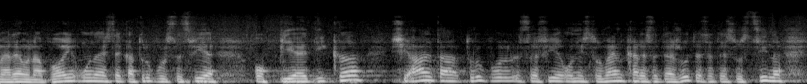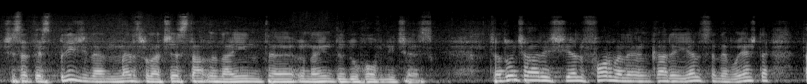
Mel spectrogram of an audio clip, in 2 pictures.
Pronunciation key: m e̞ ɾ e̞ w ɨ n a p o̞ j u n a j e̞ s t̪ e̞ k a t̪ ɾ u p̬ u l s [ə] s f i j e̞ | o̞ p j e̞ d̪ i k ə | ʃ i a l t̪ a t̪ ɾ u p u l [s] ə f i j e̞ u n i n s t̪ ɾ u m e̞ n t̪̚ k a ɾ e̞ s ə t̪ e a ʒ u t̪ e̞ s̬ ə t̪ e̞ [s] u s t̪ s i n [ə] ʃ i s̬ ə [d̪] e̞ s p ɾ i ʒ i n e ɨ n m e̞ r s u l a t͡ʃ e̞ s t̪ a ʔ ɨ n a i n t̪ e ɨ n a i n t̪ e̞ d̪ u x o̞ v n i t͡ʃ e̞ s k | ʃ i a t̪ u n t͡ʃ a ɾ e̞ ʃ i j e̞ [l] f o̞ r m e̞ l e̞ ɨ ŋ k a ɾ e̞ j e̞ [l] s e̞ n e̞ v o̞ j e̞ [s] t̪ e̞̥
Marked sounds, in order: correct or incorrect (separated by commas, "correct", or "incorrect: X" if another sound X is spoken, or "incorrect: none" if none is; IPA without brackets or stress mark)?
correct, correct, correct, correct, incorrect: t̪, correct, correct, incorrect: ʃ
